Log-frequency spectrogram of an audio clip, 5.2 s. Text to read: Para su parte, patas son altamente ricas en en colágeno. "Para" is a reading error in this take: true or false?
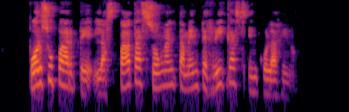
true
